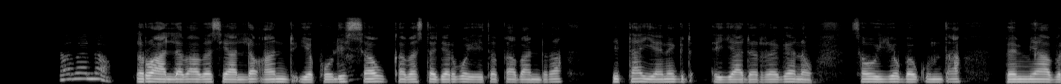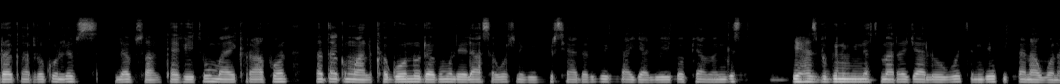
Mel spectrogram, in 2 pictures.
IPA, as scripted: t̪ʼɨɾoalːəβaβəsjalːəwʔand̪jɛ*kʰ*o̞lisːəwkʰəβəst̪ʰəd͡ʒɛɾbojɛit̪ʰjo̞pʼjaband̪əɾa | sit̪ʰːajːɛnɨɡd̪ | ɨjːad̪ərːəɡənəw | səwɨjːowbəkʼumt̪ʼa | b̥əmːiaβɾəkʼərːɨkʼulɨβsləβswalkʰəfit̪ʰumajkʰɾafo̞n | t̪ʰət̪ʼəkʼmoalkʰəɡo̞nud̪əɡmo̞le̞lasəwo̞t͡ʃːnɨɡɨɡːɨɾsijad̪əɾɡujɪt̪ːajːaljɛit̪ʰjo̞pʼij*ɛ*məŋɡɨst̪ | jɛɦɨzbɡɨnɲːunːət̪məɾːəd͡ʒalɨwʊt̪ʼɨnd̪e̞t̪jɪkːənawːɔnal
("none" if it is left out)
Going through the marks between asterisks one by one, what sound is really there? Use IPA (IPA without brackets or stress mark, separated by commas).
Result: pʰ, a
